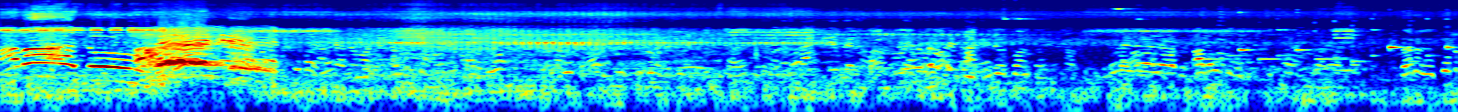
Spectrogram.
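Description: A crowd of men talks and murmurs all around.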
